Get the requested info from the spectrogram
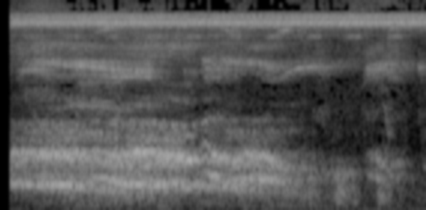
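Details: Howler monkey calling in Costa Rica on private property: a loud, sustained roaring drone that swells and slowly fades over several seconds, with a steady high insect buzz running throughout.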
